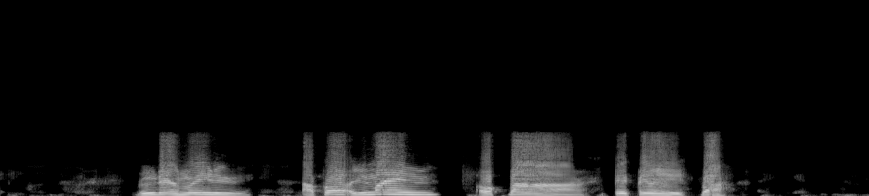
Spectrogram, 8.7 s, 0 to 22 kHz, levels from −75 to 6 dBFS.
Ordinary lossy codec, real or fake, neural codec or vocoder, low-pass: MP3, 64 kbps; fake; codec, 24 kHz, 0.9 kbps, WavTokenizer, small release; 7.2 kHz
